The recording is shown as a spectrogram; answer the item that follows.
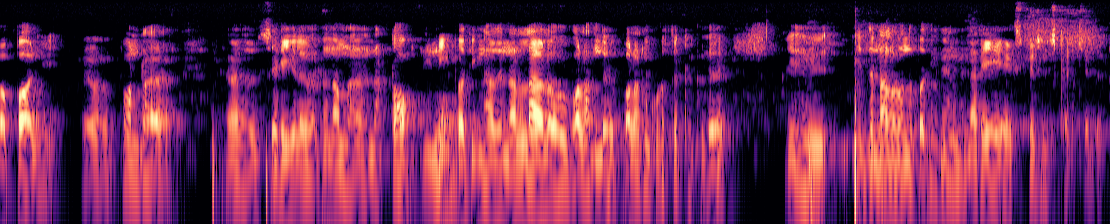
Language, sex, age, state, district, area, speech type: Tamil, male, 45-60, Tamil Nadu, Krishnagiri, rural, spontaneous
